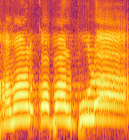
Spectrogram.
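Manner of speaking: high, tearful, crying lament.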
